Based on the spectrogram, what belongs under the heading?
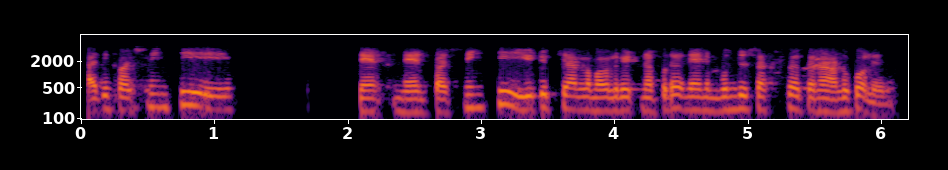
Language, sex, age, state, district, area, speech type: Telugu, male, 18-30, Andhra Pradesh, Srikakulam, urban, conversation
